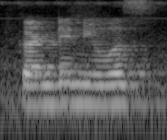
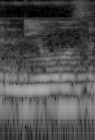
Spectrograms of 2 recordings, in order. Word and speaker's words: continuous: कंटिन्यूस news पढ़ना है, इसे न्यूज़ नहीं पढ़ना बेटा।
